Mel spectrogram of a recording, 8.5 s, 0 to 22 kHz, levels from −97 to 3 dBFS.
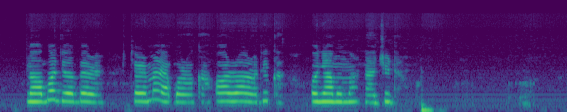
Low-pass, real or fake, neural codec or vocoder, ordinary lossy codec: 14.4 kHz; real; none; none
